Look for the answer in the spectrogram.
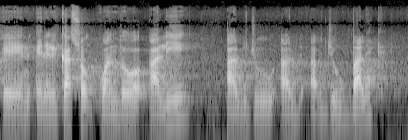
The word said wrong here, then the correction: Abdulhalek: no lo pronuncio bien el apellido, Abdulhalek, vale, eh, va a luchar, eh, piensa en la...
